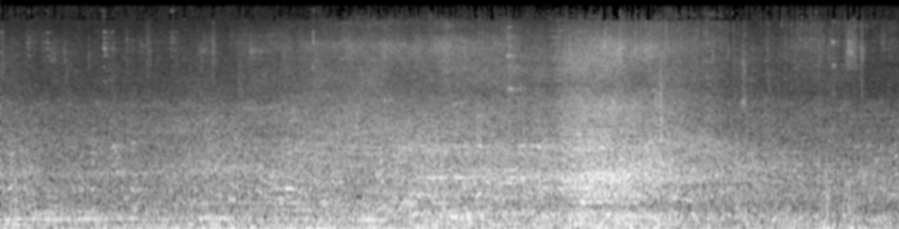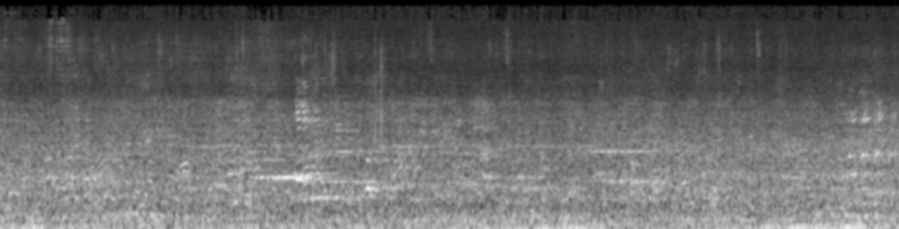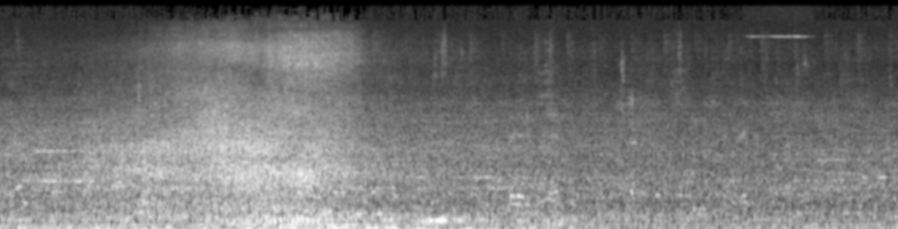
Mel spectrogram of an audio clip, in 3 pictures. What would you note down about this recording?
The is a new bar in town and is not that great. Waiting for the piece of pizza an listening to the sounds of the street.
